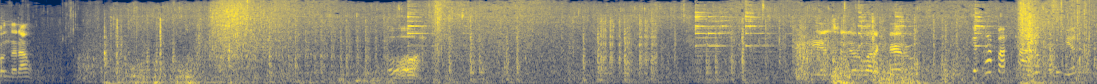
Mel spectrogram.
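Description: Heavy rain pours down outdoors in a storm.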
